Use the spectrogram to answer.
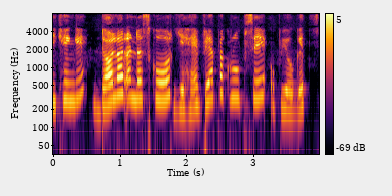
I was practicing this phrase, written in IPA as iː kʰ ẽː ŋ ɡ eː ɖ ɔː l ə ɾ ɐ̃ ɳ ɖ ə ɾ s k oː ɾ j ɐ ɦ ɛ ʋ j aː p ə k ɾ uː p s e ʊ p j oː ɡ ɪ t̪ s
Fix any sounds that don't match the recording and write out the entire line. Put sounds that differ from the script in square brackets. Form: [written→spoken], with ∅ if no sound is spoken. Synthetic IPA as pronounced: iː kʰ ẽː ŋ ɡ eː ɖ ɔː l ə ɾ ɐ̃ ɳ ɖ ə ɾ s k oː ɾ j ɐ ɦ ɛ ʋ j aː p ə k ɾ uː p s e ʊ p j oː ɡ ɪ t̪ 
